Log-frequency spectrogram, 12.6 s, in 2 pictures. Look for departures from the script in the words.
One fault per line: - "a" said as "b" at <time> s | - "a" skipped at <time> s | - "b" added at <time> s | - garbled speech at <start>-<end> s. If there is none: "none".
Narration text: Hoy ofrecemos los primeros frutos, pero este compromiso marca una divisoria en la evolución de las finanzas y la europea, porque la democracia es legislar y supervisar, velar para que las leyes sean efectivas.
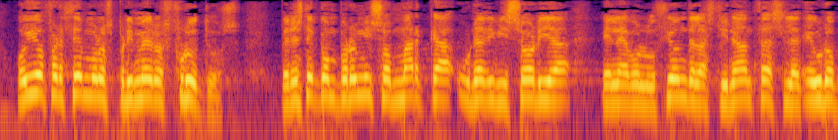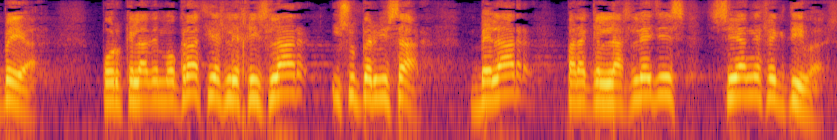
none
